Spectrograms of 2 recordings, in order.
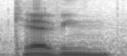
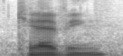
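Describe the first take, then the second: The two takes are said the same way.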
